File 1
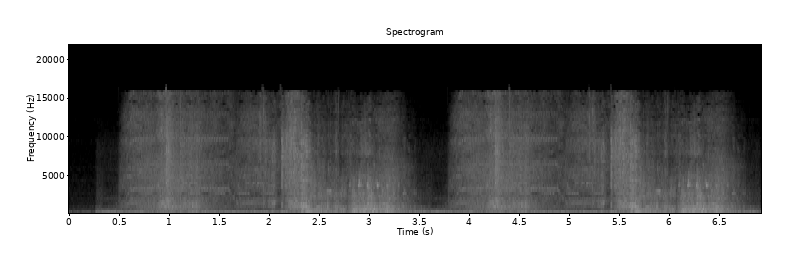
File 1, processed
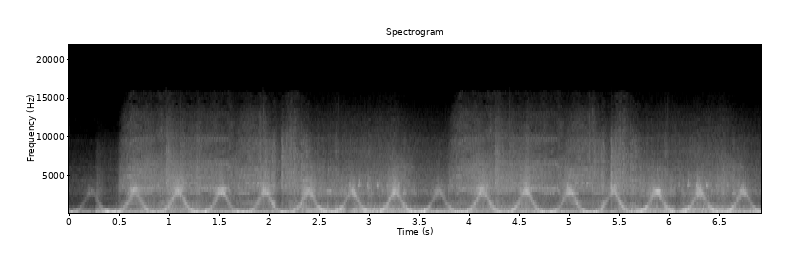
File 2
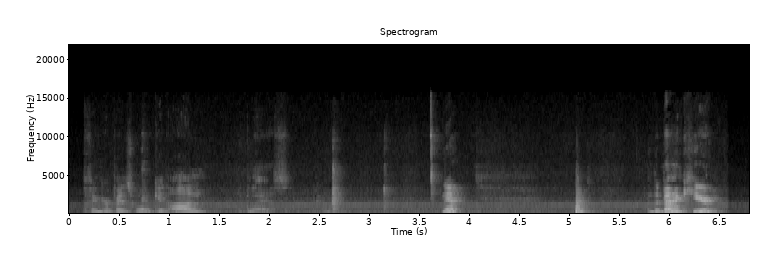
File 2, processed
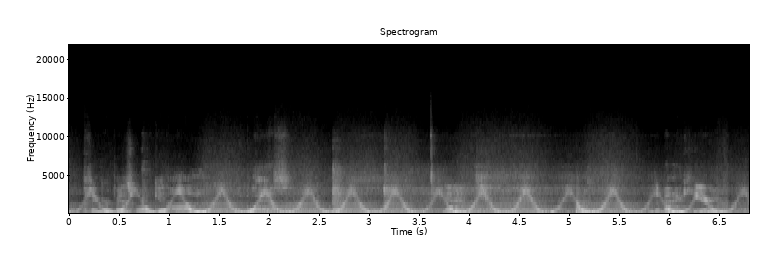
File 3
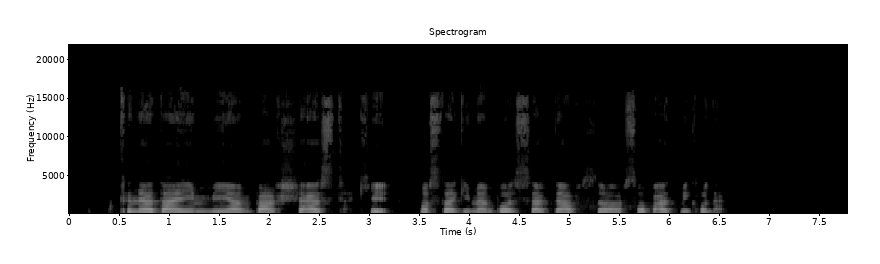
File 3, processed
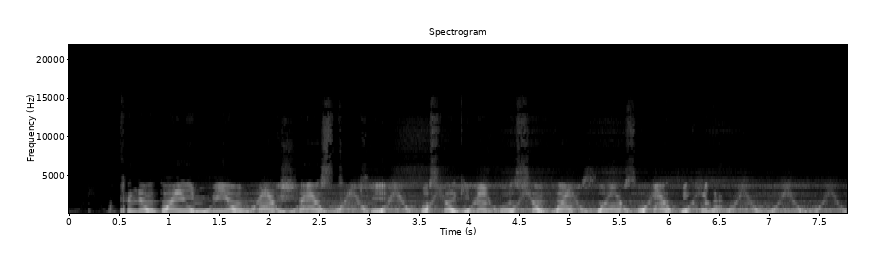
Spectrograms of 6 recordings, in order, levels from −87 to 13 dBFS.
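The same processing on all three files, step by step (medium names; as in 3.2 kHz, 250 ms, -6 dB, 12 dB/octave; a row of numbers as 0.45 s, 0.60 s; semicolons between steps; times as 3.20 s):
gain riding within 4 dB 0.5 s; low-pass 5.5 kHz 12 dB/octave; high-order bell 1.4 kHz -11 dB; reverse; compression 12:1, threshold -42 dBFS; reverse; high-pass 53 Hz; treble shelf 3.7 kHz -8.5 dB; on a send: echo that smears into a reverb 931 ms, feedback 44%, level -10 dB; on the sum: sweeping bell 2.3 Hz 200–2900 Hz +17 dB; peak normalisation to -1.5 dBFS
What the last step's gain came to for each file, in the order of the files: +24.0 dB, +21.5 dB, +19.0 dB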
